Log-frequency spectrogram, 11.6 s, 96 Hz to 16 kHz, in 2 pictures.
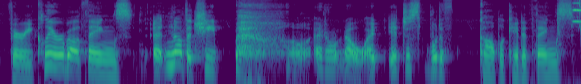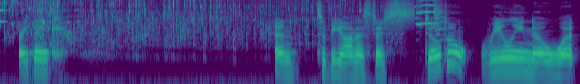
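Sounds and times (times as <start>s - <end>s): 
speech: 0.1s - 6.6s, 8.6s - 11.6s
water pouring: 5.6s - 10.3s.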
